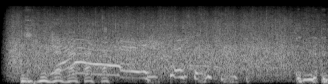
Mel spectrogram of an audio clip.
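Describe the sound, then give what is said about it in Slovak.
Steady audience applause as the host's mother is introduced fills the whole stretch, a dense, hissing wash of clapping, while voices call out and talk loudly over it. “Tak, dámy a páni, je tu moja mama. Veľký potlesk.”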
